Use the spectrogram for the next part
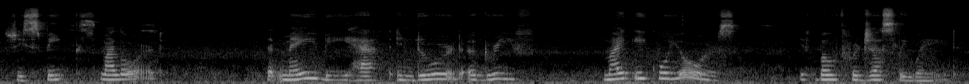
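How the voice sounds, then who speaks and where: An orphaned young maiden of noble birth. Her voice is on the high side, and she delivers classical stage verse slowly, with guarded, earnest sorrow. A light noise sits behind her. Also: gravelly, dark tone, full character voice, poor audio. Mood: quiet sorrow. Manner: earnest, measured, formal.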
